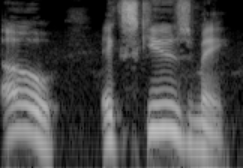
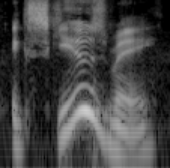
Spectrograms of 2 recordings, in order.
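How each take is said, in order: First: It sounds polite and apologetic. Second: It sounds indignant and challenging.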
